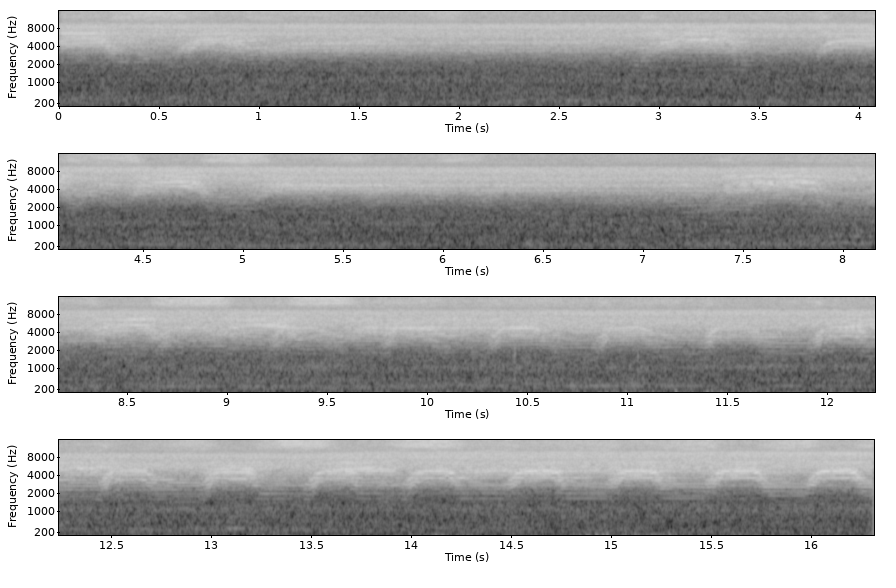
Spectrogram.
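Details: A dense chorus of Robust cicadas (Minmin-zemi, Hyalessa maculaticollis) in a summer forest, a shrill high buzzing that pulses and swells without pause.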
